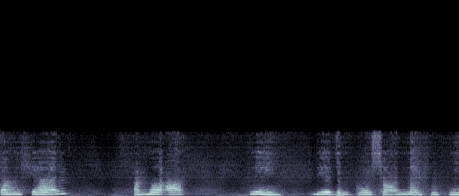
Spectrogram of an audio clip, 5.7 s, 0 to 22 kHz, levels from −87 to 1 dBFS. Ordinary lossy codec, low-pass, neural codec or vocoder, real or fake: none; 7.2 kHz; codec, 44.1 kHz, 0.9 kbps, DAC; fake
